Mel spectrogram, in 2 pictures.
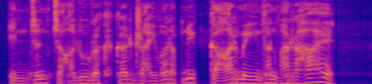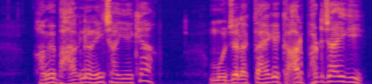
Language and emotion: Urdu, fearful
